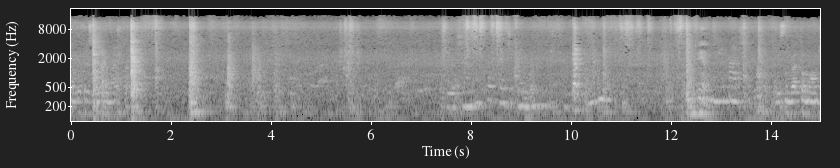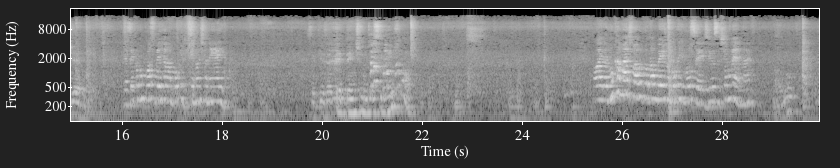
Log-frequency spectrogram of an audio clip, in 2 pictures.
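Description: Hands knead dough and thump it on a counter.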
